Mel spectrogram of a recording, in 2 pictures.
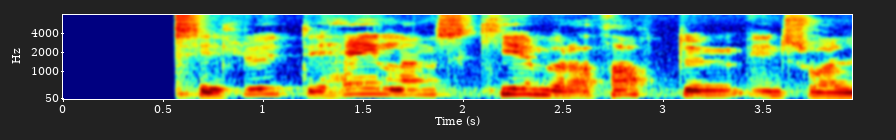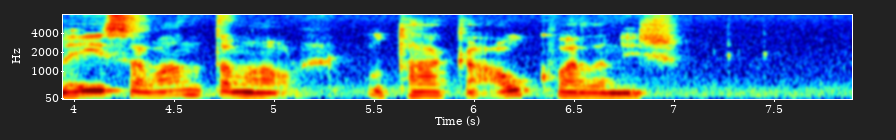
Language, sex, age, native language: Icelandic, male, 50-59, Icelandic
